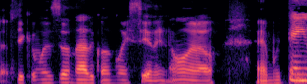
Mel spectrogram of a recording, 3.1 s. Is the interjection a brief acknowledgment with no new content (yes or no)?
no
